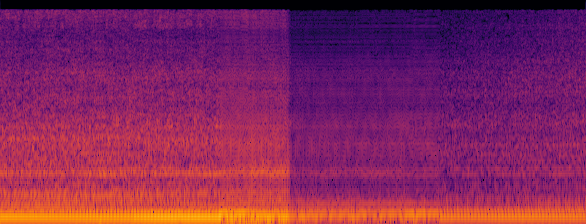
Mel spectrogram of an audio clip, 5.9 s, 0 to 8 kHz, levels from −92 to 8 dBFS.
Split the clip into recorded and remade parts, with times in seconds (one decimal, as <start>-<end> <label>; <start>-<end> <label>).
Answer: 0.0-2.2 recorded; 2.2-4.4 remade; 4.4-5.9 recorded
